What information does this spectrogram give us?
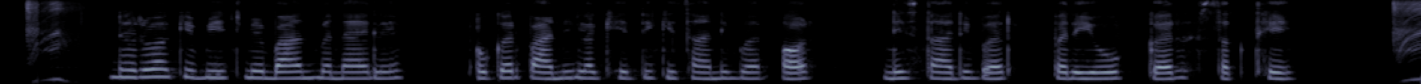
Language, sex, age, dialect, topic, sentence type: Chhattisgarhi, female, 25-30, Northern/Bhandar, agriculture, statement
